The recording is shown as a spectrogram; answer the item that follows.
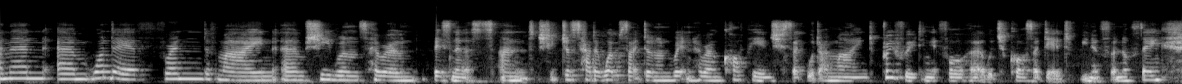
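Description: A woman speaks at a moderate pace in a medium pitch, with lively intonation and very even loudness over noticeable background noise. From northern England (Cumbria). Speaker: content marketing business owner. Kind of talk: interview.

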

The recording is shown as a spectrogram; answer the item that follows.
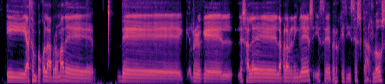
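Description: A man speaks in a monotone, flat intonation. His pace is very slow. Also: quiet background, dry sound with no echo. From Spain. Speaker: video editor and filmmaker; guest. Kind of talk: interview conversation. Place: home room. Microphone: headset.

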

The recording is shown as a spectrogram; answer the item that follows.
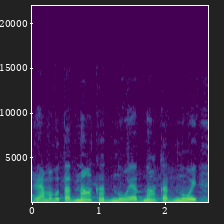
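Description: Light background noise sits under a woman's fairly high voice with ordinary pitch variation. The sound is dry, with no echo. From Siberia, Russia. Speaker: vlogger, home cook, Russian immigrant in US. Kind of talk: casual vlog, cooking and shopping. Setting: kitchen and store, recorded on the go. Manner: animated, chatty. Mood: delighted, admiring. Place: shop. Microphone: phone near.

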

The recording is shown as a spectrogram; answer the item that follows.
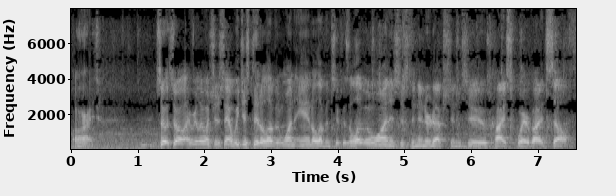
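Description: Light background noise behind a man's fairly high voice, ordinary pitch variation, and a moderate pace. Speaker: college math instructor. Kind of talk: classroom lecture. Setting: classroom with students. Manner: conversational, interactive, informal. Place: classroom.

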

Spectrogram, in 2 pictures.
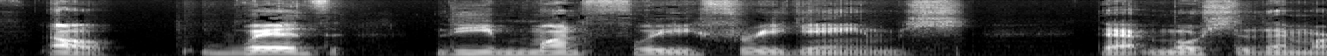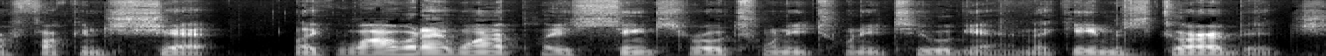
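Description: A man's furious tone at a fairly low pitch, fairly slow pace and ordinary pitch variation, against a quiet background. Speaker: gaming YouTuber. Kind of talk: angry rant about a subscription price hike, swearing and fed up. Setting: solo video, speaking to viewers. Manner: furious, sarcastic, emphatic, venting with repeated swearing; stumbling and repeating words as he rants. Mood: annoyed, ranting. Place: home room. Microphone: phone near.

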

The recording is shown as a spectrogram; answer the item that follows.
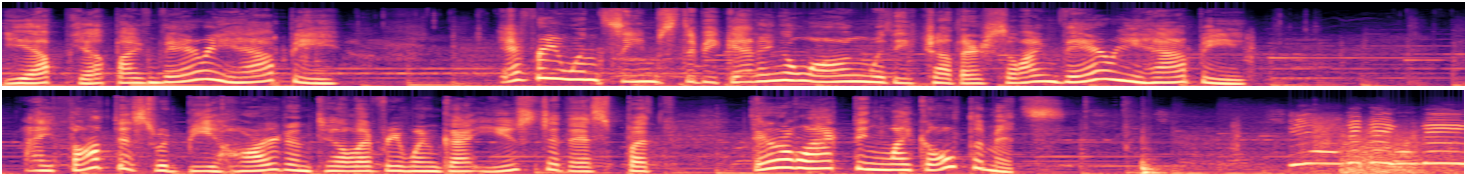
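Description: A put-on character voice, female-sounding and high in pitch, at a moderate pace with clear music in the background. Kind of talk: cute mascot voice. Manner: bubbly, sweet, upbeat.

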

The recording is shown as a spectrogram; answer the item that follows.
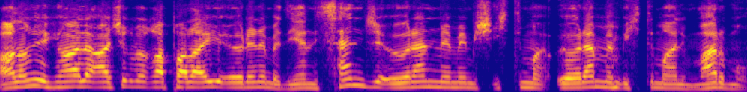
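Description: Animated and fairly high-pitched, a man speaks at a fairly quick pace in a very clean recording with a silent background. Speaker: YouTuber / streamer. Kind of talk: casual monologue to camera. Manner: very fast.

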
